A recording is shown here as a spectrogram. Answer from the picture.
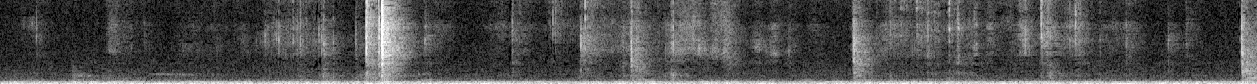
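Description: Light handling sounds of thin wooden window-frame strips and masking tape on a work table: a sharp click about two seconds in and a few fainter ticks, over a low steady room hum.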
